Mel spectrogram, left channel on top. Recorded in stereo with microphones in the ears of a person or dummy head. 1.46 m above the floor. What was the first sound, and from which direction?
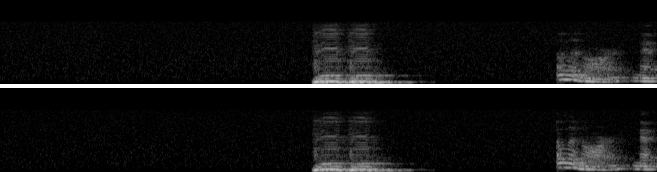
A phone buzzing, 5° left (ahead or behind).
